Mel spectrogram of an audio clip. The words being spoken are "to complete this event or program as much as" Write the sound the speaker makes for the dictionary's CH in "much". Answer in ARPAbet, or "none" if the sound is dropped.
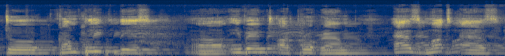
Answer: CH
